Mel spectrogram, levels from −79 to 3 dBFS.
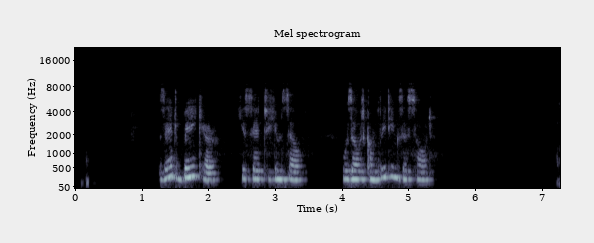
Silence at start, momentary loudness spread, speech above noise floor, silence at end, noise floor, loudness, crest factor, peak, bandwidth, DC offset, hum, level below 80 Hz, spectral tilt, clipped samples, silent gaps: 0.15 s; 10 LU; over 60 dB; 0 s; under -90 dBFS; -31 LUFS; 20 dB; -14 dBFS; 8 kHz; under 0.1%; none; -70 dBFS; -5 dB/octave; under 0.1%; none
